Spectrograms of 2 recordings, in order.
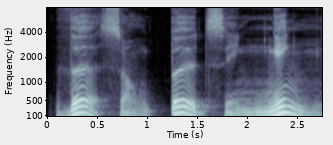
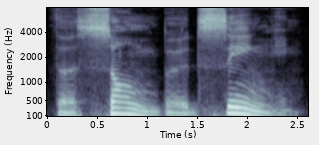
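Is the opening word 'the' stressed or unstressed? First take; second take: stressed; unstressed. First: The opening word 'the' carries strong stress. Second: The opening word 'the' is weak and unstressed. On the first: The speaker calls it wrong. "Let's assume it's strong" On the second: The speaker calls it right. "Let's try it the other way around"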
